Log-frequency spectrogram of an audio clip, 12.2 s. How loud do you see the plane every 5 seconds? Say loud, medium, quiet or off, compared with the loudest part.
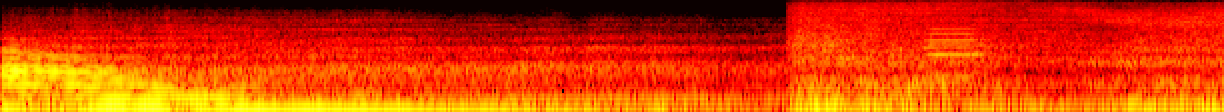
loud, medium, medium.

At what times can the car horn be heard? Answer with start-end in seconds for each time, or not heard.
9.2-9.8.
